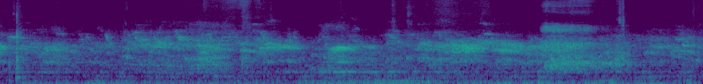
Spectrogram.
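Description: Faint birds calling repeatedly.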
